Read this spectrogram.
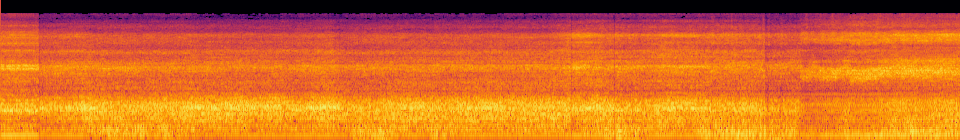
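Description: A flame bursts with a loud whoosh.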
